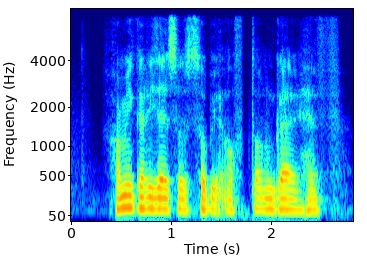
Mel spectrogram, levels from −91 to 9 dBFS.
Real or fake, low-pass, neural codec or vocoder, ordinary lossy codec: fake; 7.2 kHz; codec, 16 kHz in and 24 kHz out, 0.4 kbps, LongCat-Audio-Codec, fine tuned four codebook decoder; none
